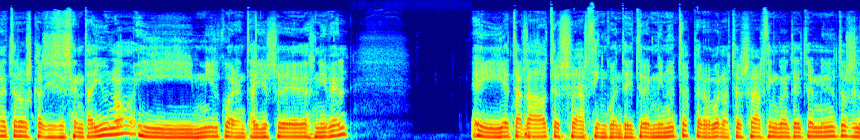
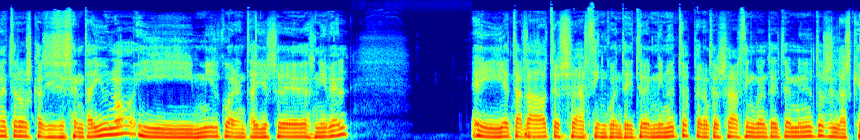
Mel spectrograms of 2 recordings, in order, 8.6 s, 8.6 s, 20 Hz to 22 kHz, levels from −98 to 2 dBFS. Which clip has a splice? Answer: second; 1 cut; at 7.1 s

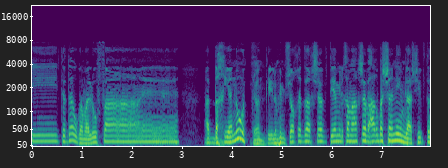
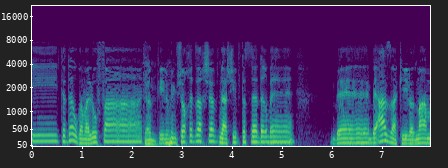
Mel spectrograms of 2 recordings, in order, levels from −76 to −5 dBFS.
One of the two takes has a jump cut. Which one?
second; 2 cuts; at 2.2 s, 3.7 s

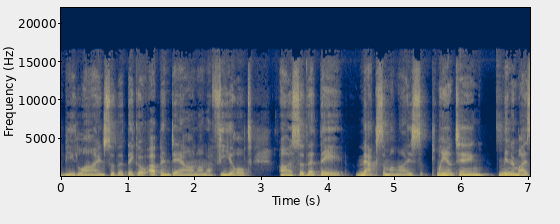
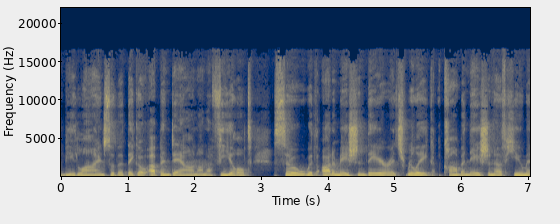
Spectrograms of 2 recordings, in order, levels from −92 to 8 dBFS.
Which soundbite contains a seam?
second; 1 cut; at 3.2 s

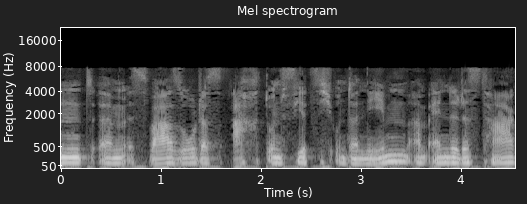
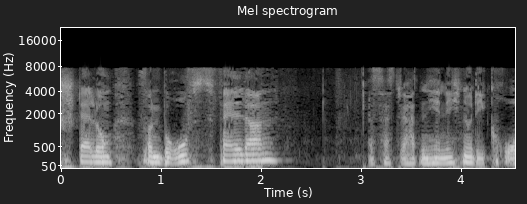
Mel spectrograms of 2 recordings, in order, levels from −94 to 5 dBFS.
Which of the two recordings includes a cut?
second; 1 cut; at 3.1 s

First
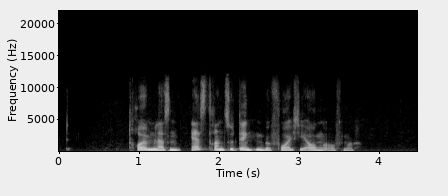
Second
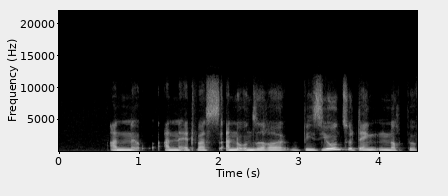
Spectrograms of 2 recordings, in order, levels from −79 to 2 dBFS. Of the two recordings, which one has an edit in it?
first; 1 cut; at 1.5 s

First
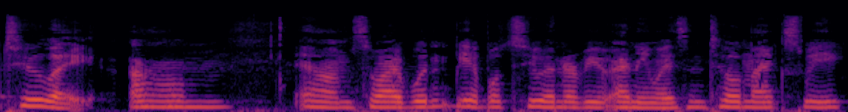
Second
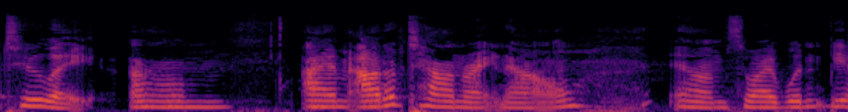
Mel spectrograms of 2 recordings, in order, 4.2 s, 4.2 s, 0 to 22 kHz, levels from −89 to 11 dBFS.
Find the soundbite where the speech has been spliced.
first; 1 cut; at 1.4 s

